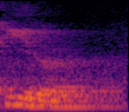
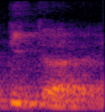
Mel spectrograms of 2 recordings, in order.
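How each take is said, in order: First: The name is said in a smooth English way. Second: The name is said in a rugged Dutch way. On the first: "instead of" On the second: "pronounced more ruggedly as in"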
